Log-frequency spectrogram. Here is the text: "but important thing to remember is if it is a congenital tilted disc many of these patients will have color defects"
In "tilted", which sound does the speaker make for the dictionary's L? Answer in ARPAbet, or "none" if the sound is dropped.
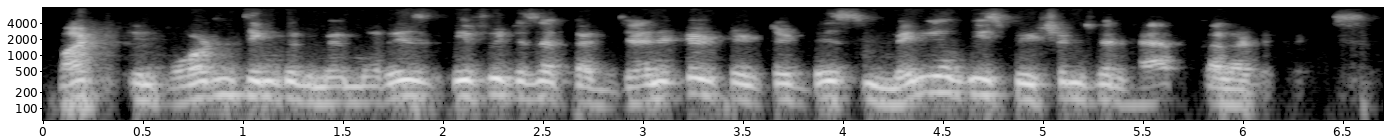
none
